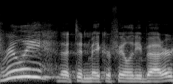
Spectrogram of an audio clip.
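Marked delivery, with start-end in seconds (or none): 0.0-0.6 high, incredulous "Really?" as the wife; wife's shocked question. Retold or imitated. Wife reacting to her husband's answer, shocked and high. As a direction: jump way up in pitch, stunned. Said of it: "And she goes".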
